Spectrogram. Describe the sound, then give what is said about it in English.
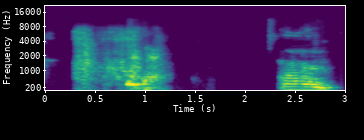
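A puppy looking out a window barks twice with a pause of silence between: first a rough, noisy bark, then a higher, more tonal yip, both moderately loud. “Sorry, my puppy dog is looking out the window barking.”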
